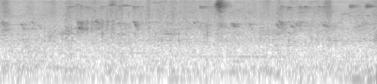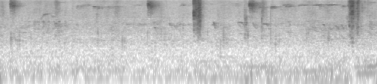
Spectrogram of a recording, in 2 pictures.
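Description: Faint, scattered bird chirps and short calls in woodland, with two sharp clicks late on.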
